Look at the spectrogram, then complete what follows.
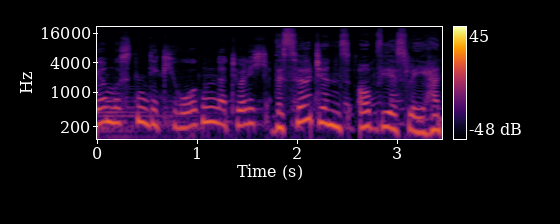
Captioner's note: in German; dubbed in English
